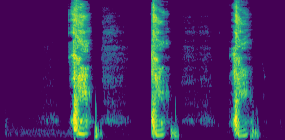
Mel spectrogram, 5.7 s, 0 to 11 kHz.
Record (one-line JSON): {"three_cough_length": "5.7 s", "three_cough_amplitude": 32767, "three_cough_signal_mean_std_ratio": 0.27, "survey_phase": "beta (2021-08-13 to 2022-03-07)", "age": "18-44", "gender": "Male", "wearing_mask": "No", "symptom_runny_or_blocked_nose": true, "symptom_fatigue": true, "symptom_change_to_sense_of_smell_or_taste": true, "smoker_status": "Never smoked", "respiratory_condition_asthma": true, "respiratory_condition_other": false, "recruitment_source": "Test and Trace", "submission_delay": "1 day", "covid_test_result": "Positive", "covid_test_method": "RT-qPCR"}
